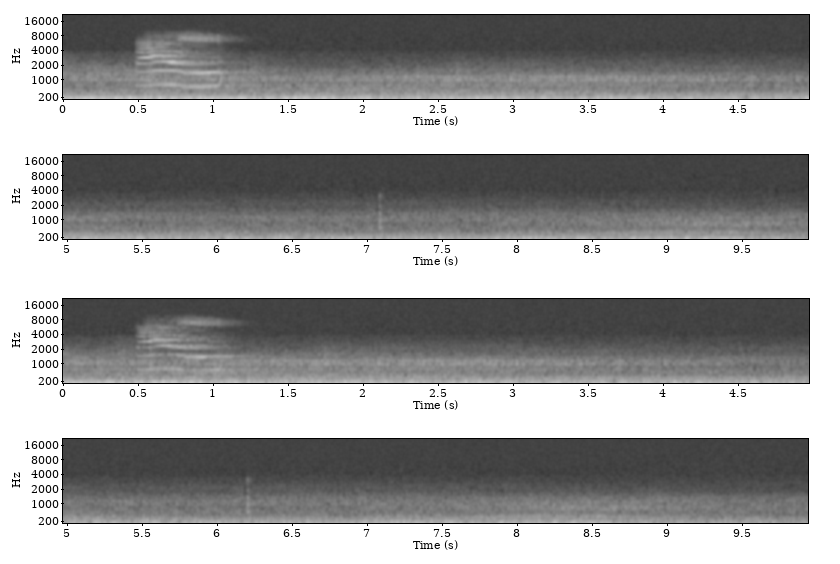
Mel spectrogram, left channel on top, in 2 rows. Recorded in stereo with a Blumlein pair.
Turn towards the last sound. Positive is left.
turn(degrees=25)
